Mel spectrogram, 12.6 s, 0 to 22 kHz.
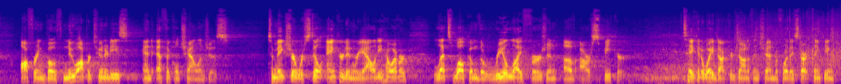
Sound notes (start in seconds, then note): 9.4 audience laughing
